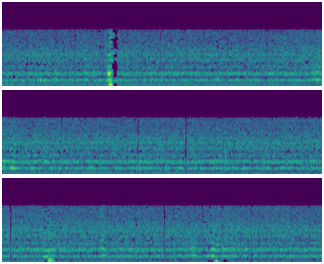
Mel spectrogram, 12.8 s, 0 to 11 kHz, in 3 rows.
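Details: Honey bees of a reproductive swarm entering a bait hive, or swarm trap, at Painted Peacock Manor, 04/07/21; a constant low, layered hum holds steady, broken by three or four sharp knocks or taps.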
